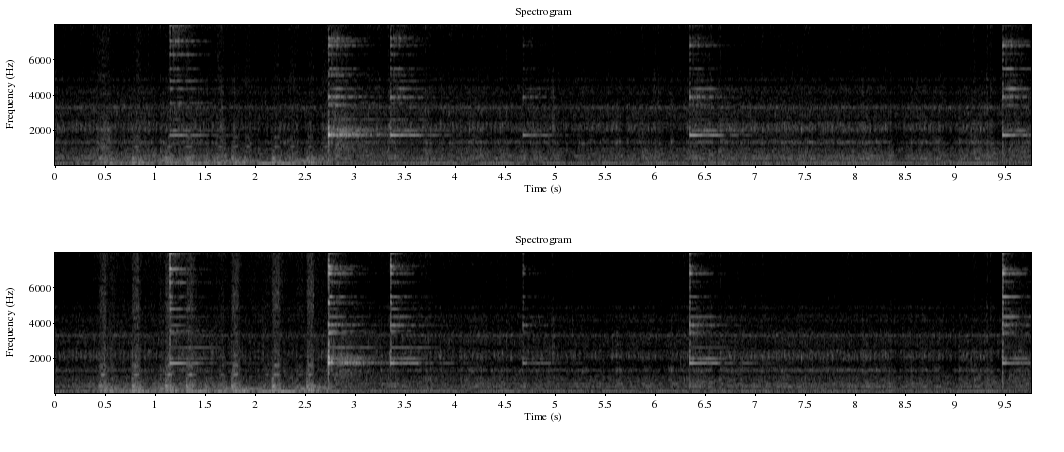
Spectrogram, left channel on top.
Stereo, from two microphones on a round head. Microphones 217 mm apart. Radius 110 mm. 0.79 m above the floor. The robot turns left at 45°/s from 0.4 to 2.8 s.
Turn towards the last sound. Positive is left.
turn(degrees=-40)  # may be behind; listen again after turning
